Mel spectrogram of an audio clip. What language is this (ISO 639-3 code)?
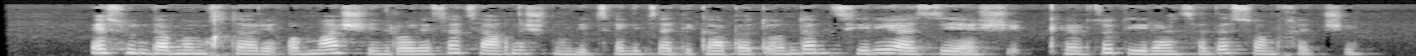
kat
